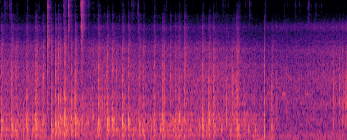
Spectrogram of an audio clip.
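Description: Fireworks display: a dense, rapid run of pops and crackles from bursting shells, thinning out near the end.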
